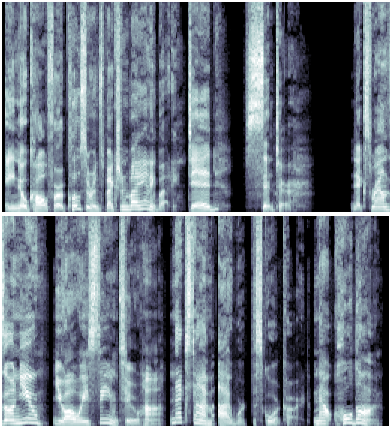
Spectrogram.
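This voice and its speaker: An actress playing a hard-drinking, trigger-happy but loyal frontier mercenary in a video game, with folksy, salty, sardonic phrasing. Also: female voice, mid-range voice, very animated, moderate pace, no room sound, studio quality, lightly acted. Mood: steady, blunt. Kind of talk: video game character dialogue.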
